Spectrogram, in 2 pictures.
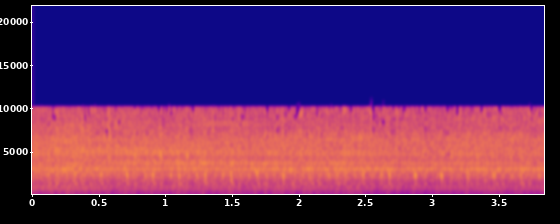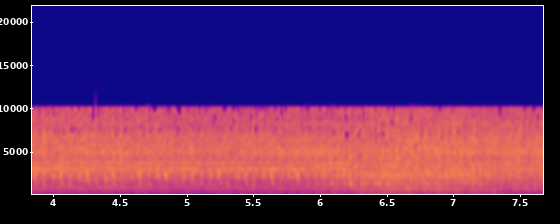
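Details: Opel Omega 2.5 V6 petrol at idle: light, crisp tick, about two to three per second, over a steady idle, barely audible with the oil filler cap on; mild crankcase smoke, no oil or water use; cause unknown.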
